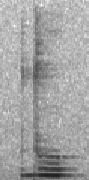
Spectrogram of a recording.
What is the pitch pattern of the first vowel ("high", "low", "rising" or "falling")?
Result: high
